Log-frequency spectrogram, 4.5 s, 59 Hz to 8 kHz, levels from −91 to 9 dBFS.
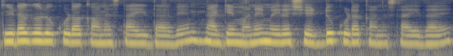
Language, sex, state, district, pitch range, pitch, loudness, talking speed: Kannada, female, Karnataka, Koppal, 190-215 Hz, 205 Hz, -15 LUFS, 145 wpm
